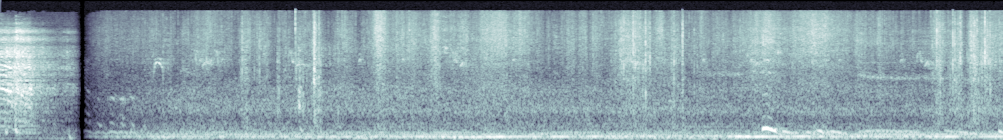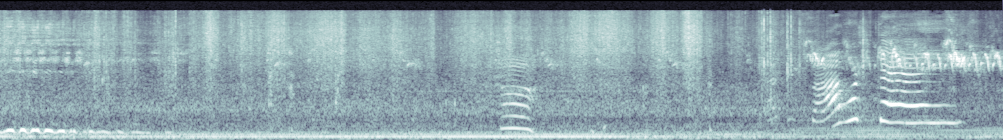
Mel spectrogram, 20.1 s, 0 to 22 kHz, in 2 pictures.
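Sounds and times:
paper bag and tissue rustling: 0.9s - 19.2s
steady low hum: 0.9s - 20.0s.

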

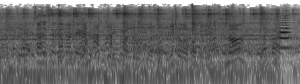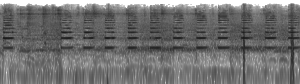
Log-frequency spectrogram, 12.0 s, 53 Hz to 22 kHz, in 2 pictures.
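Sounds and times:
air horn toots: 5.6s - 6.5s, 7.1s - 12.0s.

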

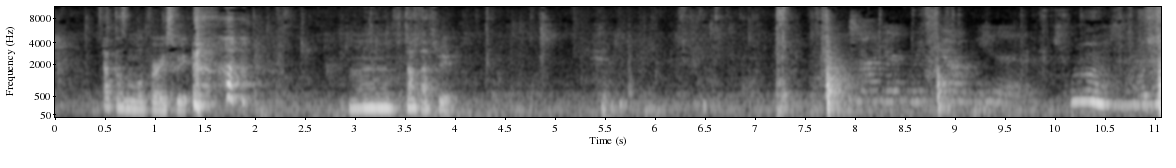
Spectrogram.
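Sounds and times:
knife chopping watermelon: 7.2s - 8.0s, 8.6s - 9.1s.

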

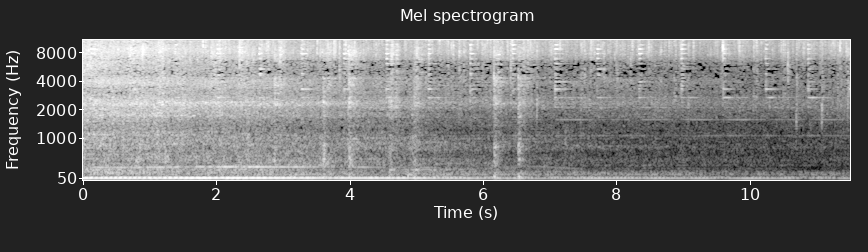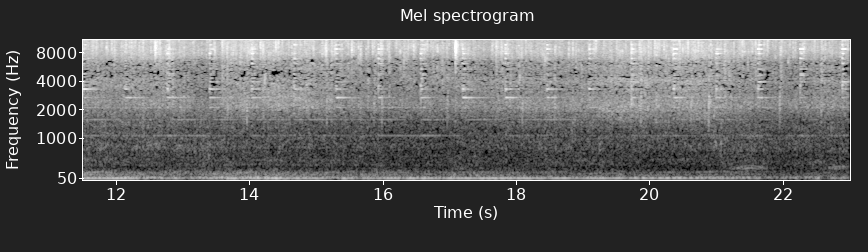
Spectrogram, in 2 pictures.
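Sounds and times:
distant passenger train: 0.0s - 23.0s
rain pattering on ground: 0.0s - 23.0s.

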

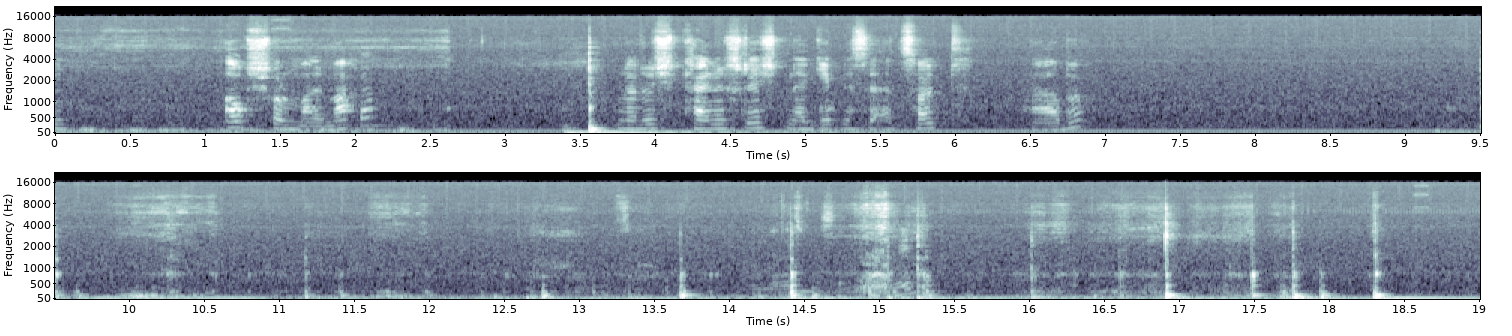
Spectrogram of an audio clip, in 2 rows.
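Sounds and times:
knife scraping on whetstone: 0.0s - 2.7s, 9.9s - 10.6s, 14.3s - 15.4s, 16.0s - 17.8s
sharp clicks and hard knocks: 3.4s - 4.0s, 9.2s - 18.6s.

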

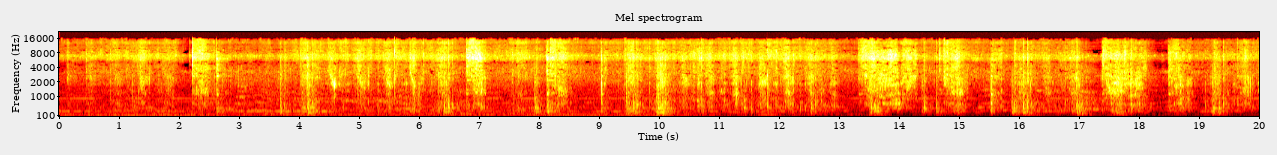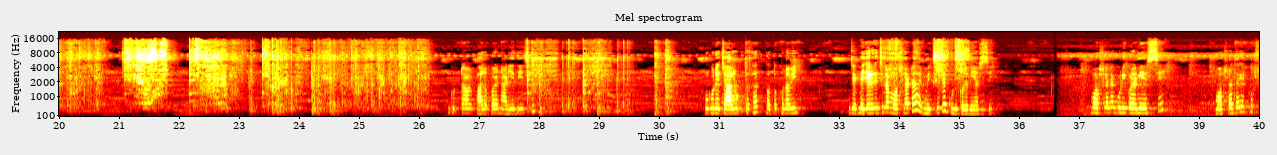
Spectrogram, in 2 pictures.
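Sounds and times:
metal spoon scraping a pan: 0.0s - 26.2s, 27.7s - 29.6s, 33.6s - 35.2s
syrup bubbling and sizzling: 0.0s - 26.2s.

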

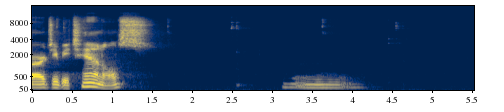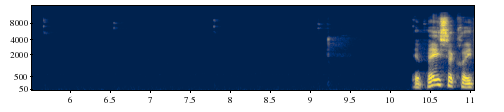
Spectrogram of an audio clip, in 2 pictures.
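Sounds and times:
computer mouse clicking: 2.4s - 2.8s, 4.4s - 4.8s, 5.6s - 5.9s, 6.5s - 6.8s, 7.8s - 8.0s
man humming: 3.2s - 4.2s.

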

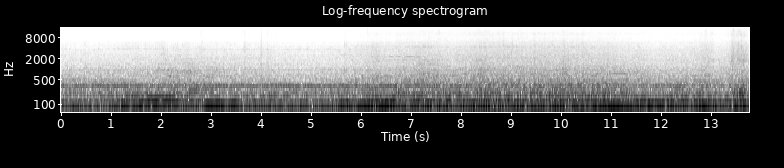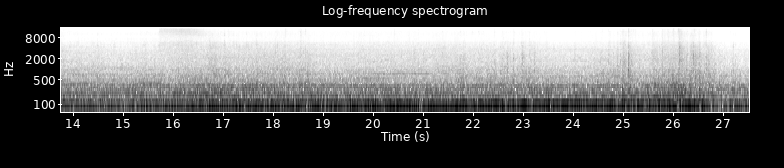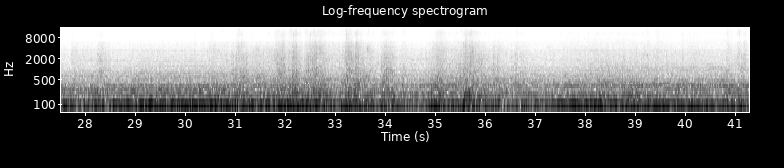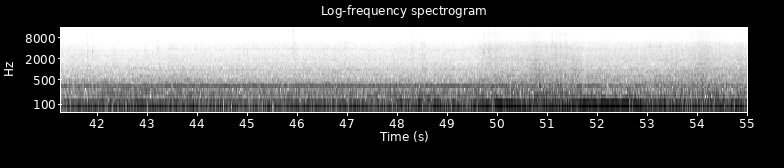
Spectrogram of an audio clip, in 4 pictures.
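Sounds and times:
bus engine droning: 0.0s - 55.0s
body rattles and knocks: 22.0s - 39.8s.

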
